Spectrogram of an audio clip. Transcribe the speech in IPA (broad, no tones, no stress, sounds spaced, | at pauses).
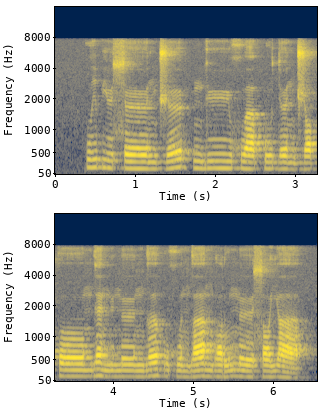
kʷ i p j y s øː n d͡ʒ ø | ŋ ɡ yː xʷ ɐː k͡p u d ø n d͡ʒ ɔ k oː ŋ ɡ ɛ ŋ y ŋ øː ŋ ɡ əː ɡʷ ə xʷ ɛ ŋ ɡ ɐː ŋ ɡ ɔ ɾ u ŋ øː s ɔ j ɐ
